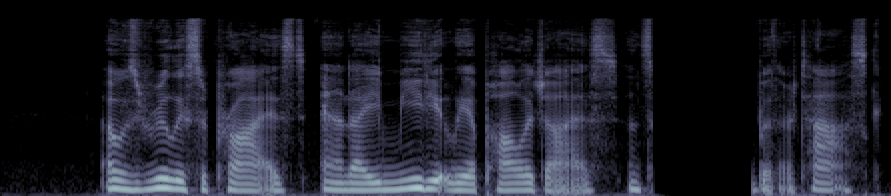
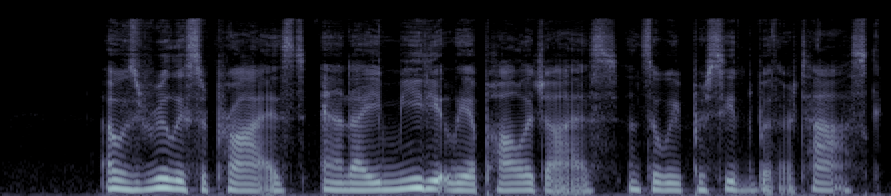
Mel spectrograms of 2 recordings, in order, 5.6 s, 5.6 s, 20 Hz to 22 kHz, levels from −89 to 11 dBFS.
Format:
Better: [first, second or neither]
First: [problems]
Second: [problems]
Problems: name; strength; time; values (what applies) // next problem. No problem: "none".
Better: second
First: audio cutting out; at 4 s for 0.5 s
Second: none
